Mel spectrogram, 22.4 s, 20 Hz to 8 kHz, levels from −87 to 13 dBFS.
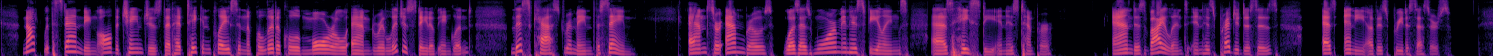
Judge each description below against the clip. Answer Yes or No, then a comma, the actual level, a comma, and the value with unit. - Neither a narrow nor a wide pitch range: Yes, average, 4.7 semitones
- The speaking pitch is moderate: Yes, medium, 180 Hz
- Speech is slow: Yes, slow, 125 wpm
